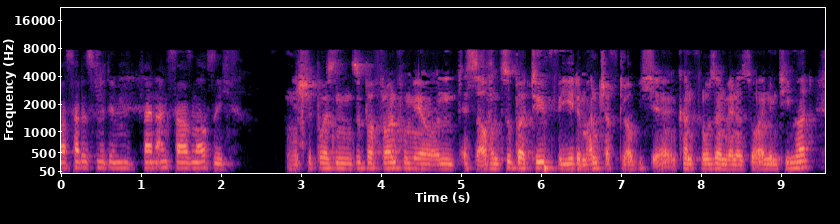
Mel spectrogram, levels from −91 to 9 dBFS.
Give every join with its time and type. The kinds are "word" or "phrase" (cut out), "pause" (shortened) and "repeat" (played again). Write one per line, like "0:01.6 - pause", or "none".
0:02.9 - word
0:05.0 - word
